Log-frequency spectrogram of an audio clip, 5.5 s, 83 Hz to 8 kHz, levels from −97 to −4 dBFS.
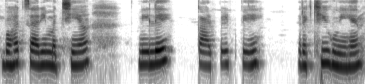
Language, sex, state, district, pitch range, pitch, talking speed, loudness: Hindi, female, Uttar Pradesh, Lalitpur, 235-260 Hz, 245 Hz, 100 wpm, -18 LUFS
